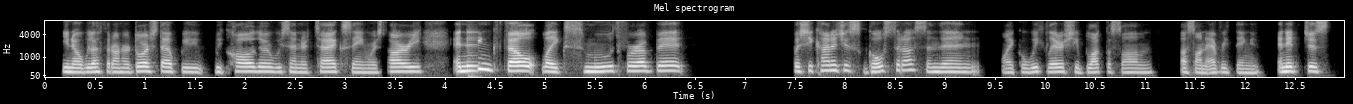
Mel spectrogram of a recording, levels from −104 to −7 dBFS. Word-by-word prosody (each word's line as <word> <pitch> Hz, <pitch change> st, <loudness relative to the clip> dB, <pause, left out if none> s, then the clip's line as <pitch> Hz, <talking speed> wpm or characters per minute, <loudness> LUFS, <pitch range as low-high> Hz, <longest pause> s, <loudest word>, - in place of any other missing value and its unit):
You 195 Hz, -, 0 dB
know, 180 Hz, -1 st, +1 dB
we 185 Hz, -, -2 dB
left 195 Hz, +1 st, 0 dB
it 195 Hz, -, -4 dB
on 185 Hz, 0 st, -1 dB
her 180 Hz, -, -3 dB
doorstep, 210 Hz, -1 st, +1 dB
we 185 Hz, -3 st, -4 dB
we 190 Hz, -, -3 dB
called 205 Hz, +2 st, 0 dB
her, 200 Hz, -1 st, +1 dB
we 190 Hz, 0 st, -4 dB
sent 190 Hz, -1 st, -5 dB
her -, -, -4 dB
texts 195 Hz, +2 st, -1 dB
saying 175 Hz, -2 st, -4 dB
we're 170 Hz, -, -4 dB
sorry. 205 Hz, +2 st, +1 dB, 0.3 s
And 215 Hz, +1 st, +6 dB
everything 280 Hz, +4 st, +6 dB
felt, 230 Hz, -2 st, +6 dB
like, 195 Hz, -3 st, +2 dB
smooth 205 Hz, +2 st, +1 dB
for 225 Hz, -1 st, +2 dB
a 225 Hz, -, +4 dB
bit 230 Hz, 0 st, 0 dB, 1.1 s
but 210 Hz, -, 0 dB
she 230 Hz, +3 st, -2 dB
kinda 245 Hz, +2 st, +1 dB
just 225 Hz, -7 st, -5 dB
ghosted 220 Hz, +7 st, -1 dB
us 265 Hz, -3 st, -3 dB
and 195 Hz, 0 st, -1 dB
then, 190 Hz, +1 st, -3 dB, 0.2 s
like 170 Hz, 0 st, -8 dB
a 175 Hz, -, -7 dB
week 190 Hz, +2 st, -5 dB
later, 190 Hz, +1 st, +1 dB
she 180 Hz, -1 st, -7 dB
blocked 180 Hz, +3 st, -4 dB
us 180 Hz, -1 st, -10 dB
on 175 Hz, 0 st, -7 dB, 0.3 s
us 180 Hz, -1 st, -5 dB
on 165 Hz, -2 st, -4 dB
everything, 165 Hz, -1 st, -6 dB
and 160 Hz, -, -10 dB, 0.2 s
and 200 Hz, +3 st, +4 dB
it 205 Hz, 0 st, +1 dB
just 210 Hz, -2 st, -1 dB
195 Hz, 230 wpm, -22 LUFS, 180-215 Hz, 1.1 s, And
